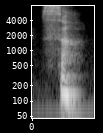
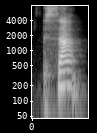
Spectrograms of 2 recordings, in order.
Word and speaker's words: ça: And all it does is tell you to pronounce the C like the letter S. That's why ça is pronounced like an S-A, ça, rather than ka.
